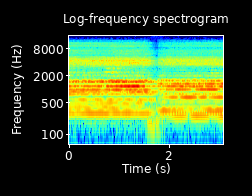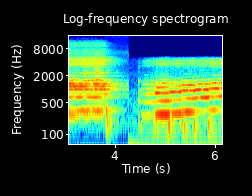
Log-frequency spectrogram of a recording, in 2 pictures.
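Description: Melloman, a homemade Mellotron-style keyboard whose notes are played back from cassette tapes in Walkman players, sounding held chords that change once about two seconds in. After a brief break about four seconds in, a duller tape sound plays a rising line of notes.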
